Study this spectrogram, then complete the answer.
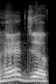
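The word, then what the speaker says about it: his: एच आई एस है तो एच का उच्चारण ह करेंगे आई का उच्चारण हरष और एस का उच्चारण जो है ज कर देंगे तो हो गया हिज ठीक है तो हिज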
